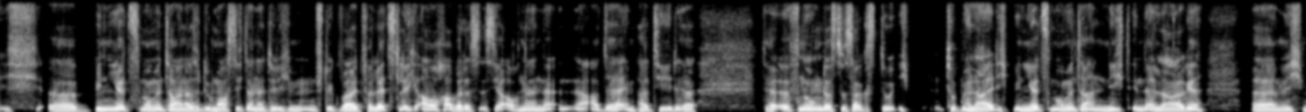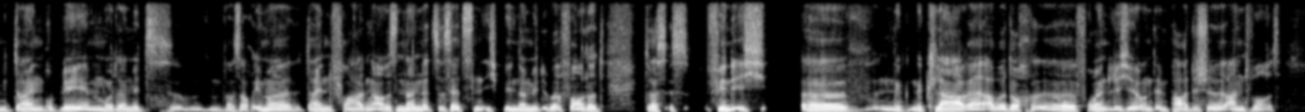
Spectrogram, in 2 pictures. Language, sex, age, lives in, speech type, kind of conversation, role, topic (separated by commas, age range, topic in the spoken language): German, male, 60-64, Germany, conversation, advice, advisor, Wie kann ich meinen Freunden sagen, dass mich der Druck belastet, immer verfügbar und unterstützend zu sein?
